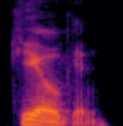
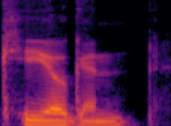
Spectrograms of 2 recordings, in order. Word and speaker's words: Keoghan: I always pronounce. Is it Keegan? Keoghan. Keoghan. It's what he was on Happy Sad Confused. Yeah. And I think Josh Horowitz said Keoghan, and Barry confirmed it and said, hey, thanks,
